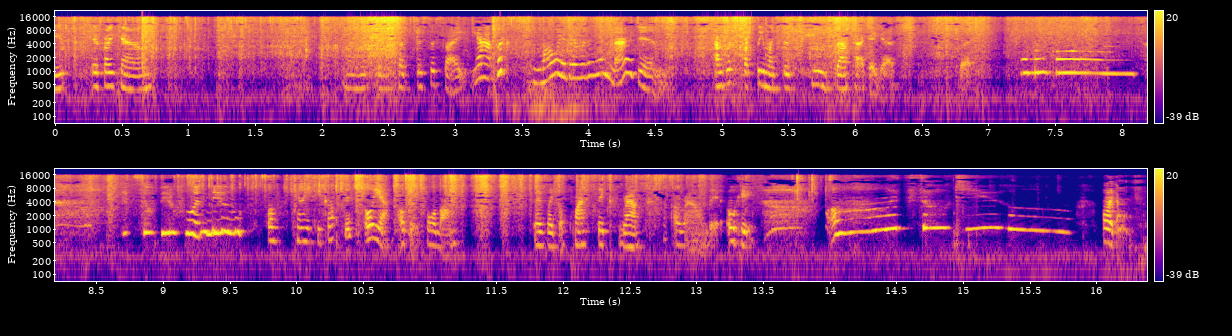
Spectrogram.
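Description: Plastic wrap crinkling as a mini backpack is unwrapped, with many short, high-pitched calls that rise and fall in pitch over it throughout.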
